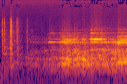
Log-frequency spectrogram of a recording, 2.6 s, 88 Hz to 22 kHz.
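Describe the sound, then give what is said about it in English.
A train at a railway station, leaving on track 5 for Anaheim, Azusa, and Cucamonga: a few sharp clanks, then a steady mechanical rumble with high squealing, whistling tones that grow louder and hold. “Train now leaving on track 5 for Anaheim, Azusa, and Cucamonga.”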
